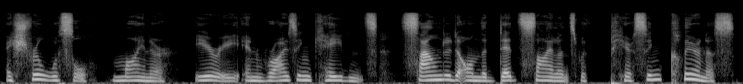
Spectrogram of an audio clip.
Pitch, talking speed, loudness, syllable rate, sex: 180 Hz, 115 wpm, -22 LUFS, 4.1 syllables/s, female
